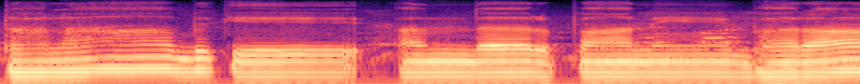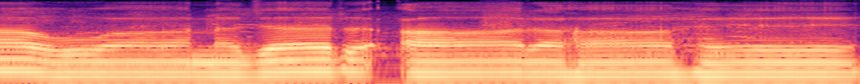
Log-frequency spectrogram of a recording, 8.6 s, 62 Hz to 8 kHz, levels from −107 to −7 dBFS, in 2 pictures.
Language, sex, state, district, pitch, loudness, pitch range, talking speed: Hindi, male, Rajasthan, Jaipur, 115 Hz, -16 LUFS, 110-120 Hz, 70 wpm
